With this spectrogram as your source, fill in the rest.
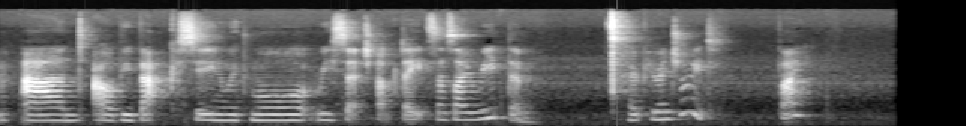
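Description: A young woman speaks calmly and closely to the listener.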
